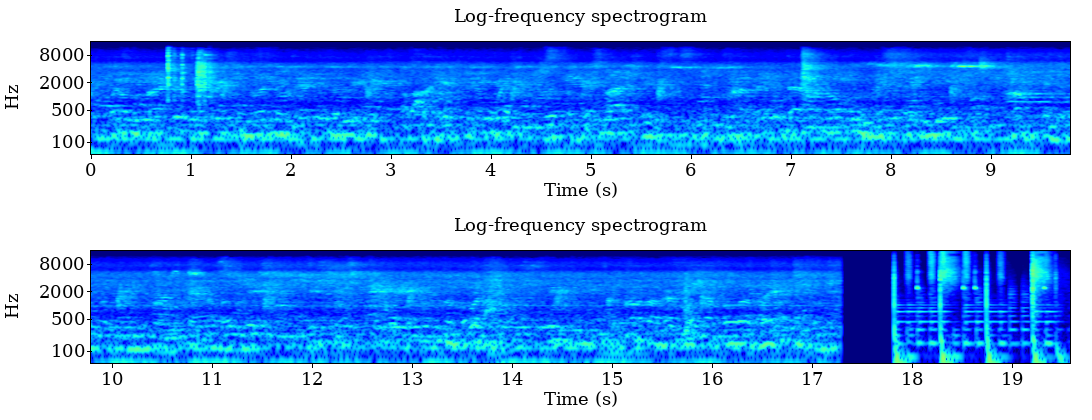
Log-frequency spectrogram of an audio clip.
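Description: Restaurant dining-room din: unintelligible diners' chatter over background music, with occasional clinks of dishes and cutlery. It cuts off abruptly near the end.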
